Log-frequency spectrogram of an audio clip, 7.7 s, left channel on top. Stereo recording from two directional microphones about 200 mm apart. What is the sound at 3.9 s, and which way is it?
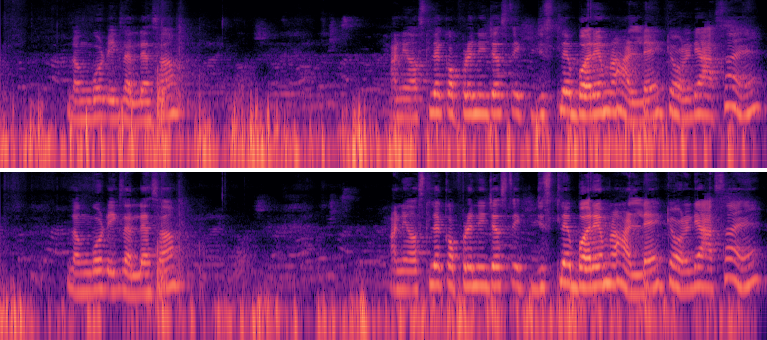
A woman's voice, 50° right (ahead or behind).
